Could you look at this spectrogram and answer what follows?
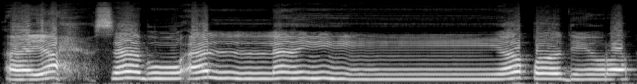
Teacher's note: ہا حلق کے بیچ والے حصے سے، جو ہڈی ہے وہ بیچ والا حصہ ہے.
